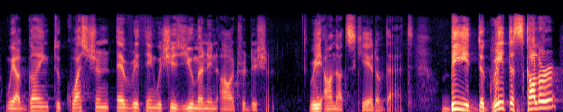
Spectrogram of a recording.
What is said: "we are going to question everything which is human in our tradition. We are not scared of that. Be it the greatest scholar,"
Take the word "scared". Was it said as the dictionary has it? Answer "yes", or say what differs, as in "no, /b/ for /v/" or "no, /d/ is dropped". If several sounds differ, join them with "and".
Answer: yes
